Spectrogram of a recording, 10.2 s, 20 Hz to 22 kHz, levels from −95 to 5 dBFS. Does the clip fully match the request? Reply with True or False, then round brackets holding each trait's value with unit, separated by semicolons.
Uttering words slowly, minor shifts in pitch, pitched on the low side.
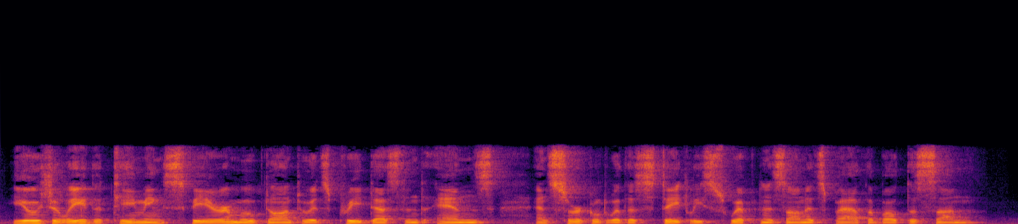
True (130 wpm; 1.4 semitones; 115 Hz)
